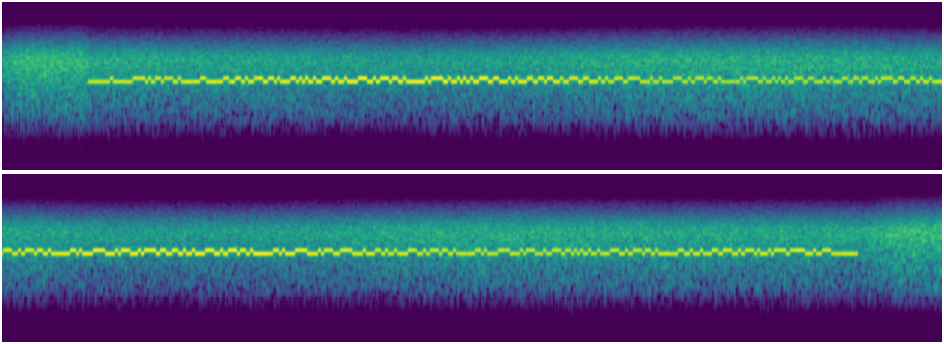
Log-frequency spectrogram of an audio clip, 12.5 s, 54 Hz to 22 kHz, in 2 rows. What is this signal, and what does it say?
RTTY (50 baud, 170 Hz shift), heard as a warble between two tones, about 1360 Hz centre, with radio static. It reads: VIAGRA, EJACULACAO, EJACULEI, GOZEI, GOZOU, GOZAR, PUNHETA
